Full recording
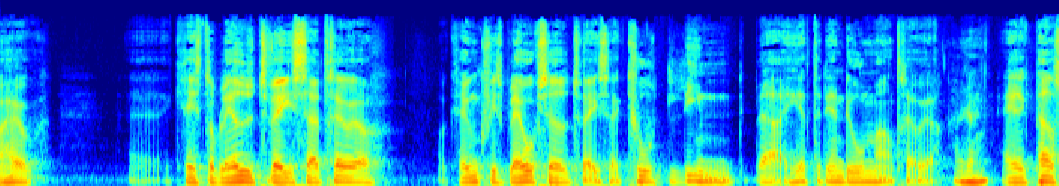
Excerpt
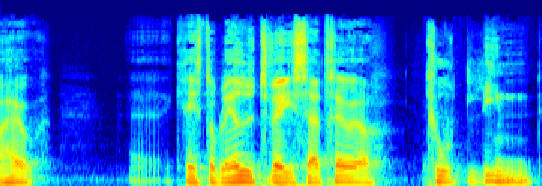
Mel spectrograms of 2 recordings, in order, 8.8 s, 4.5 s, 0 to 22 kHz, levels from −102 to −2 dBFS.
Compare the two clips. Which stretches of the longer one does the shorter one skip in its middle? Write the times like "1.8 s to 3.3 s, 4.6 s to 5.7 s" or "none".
3.5 s to 5.2 s

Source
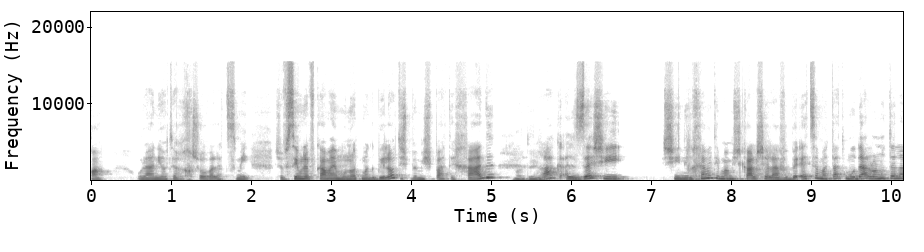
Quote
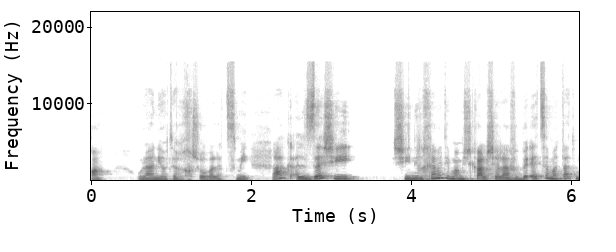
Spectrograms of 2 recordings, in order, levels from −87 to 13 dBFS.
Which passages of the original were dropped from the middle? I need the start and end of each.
2.3 s to 5.6 s

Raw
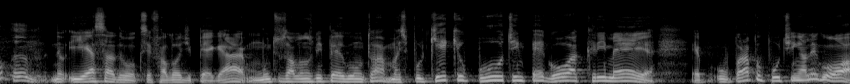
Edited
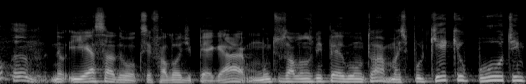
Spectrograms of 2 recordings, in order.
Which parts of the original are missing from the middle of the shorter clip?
none

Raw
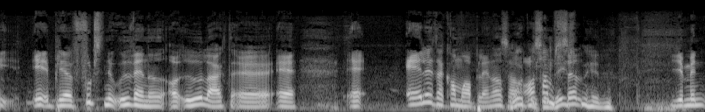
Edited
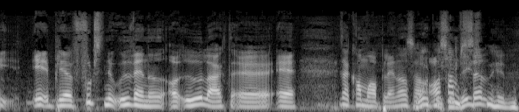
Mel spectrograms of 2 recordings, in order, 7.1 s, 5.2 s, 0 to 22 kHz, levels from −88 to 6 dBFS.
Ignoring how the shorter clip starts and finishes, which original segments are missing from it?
3.4 s to 4.3 s

